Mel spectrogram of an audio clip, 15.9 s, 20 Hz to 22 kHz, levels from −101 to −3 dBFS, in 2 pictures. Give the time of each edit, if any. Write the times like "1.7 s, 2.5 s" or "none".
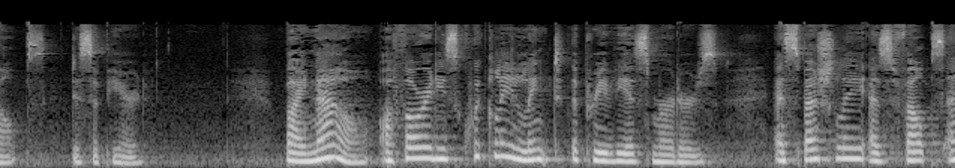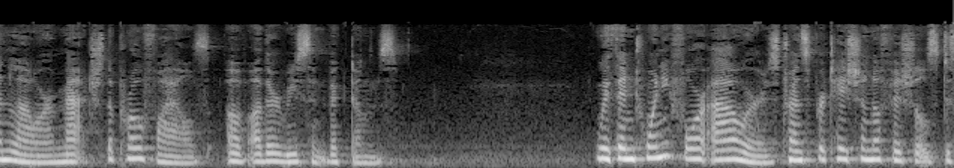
none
